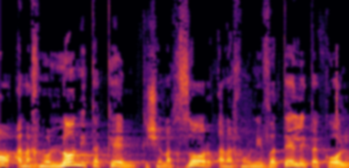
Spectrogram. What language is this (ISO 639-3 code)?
heb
